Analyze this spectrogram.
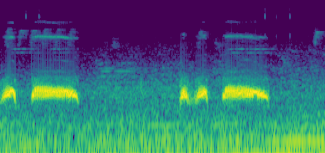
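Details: Decoy spotted dove calling, low soft coos: a long held note, then a double short coo running into another long hoot, over faint distant high chirping.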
